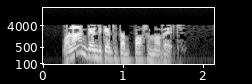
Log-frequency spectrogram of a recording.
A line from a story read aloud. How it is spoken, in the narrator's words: snapped Granny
